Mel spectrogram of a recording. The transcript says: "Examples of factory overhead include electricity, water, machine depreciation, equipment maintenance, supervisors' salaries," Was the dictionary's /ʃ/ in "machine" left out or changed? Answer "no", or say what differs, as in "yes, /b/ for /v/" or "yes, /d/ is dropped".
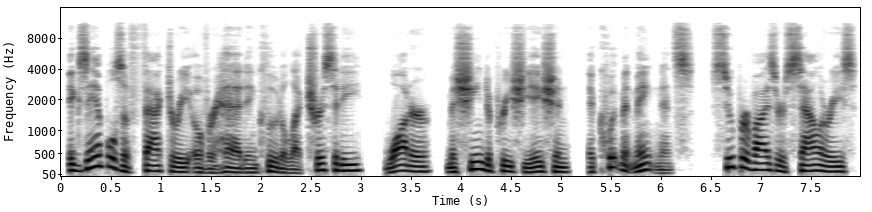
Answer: no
